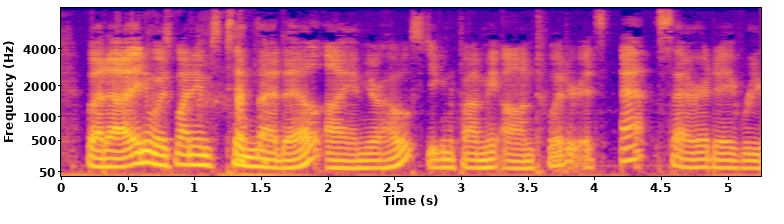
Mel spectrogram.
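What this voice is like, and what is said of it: Usual voice. Nothing is said of it.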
